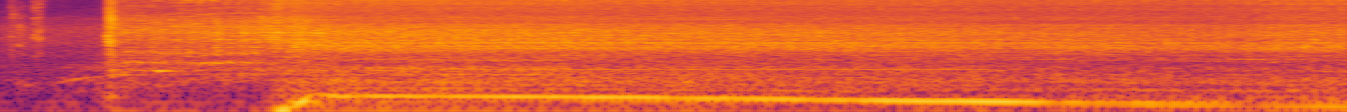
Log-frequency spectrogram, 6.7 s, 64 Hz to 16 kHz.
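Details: 2005 Mercedes SL65 V12, 97k km, after ECU repair with original tune, fuel over a year old in tank: cranks, catches within a second, revs briefly, settles into smooth steady deep idle, no knocks or misses; healthy.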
